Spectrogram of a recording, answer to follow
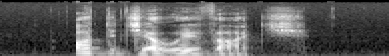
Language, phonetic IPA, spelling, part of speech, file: Polish, [ˌɔdʲd͡ʑaˈwɨvat͡ɕ], oddziaływać, verb, Pl-oddziaływać.ogg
